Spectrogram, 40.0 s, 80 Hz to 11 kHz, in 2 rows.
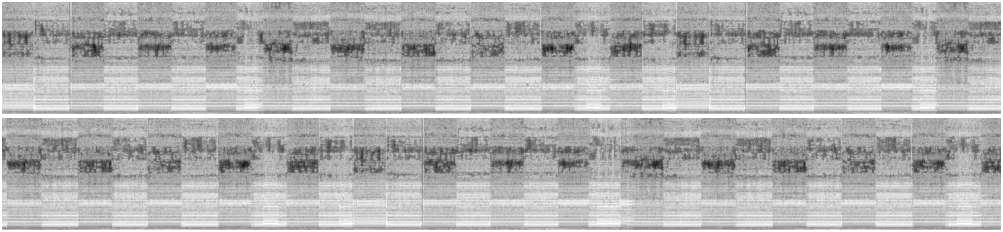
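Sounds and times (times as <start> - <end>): level crossing alarm tone: 0.0 - 39.9.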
